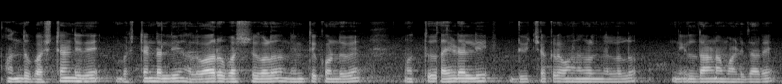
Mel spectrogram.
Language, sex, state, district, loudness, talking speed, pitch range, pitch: Kannada, male, Karnataka, Bijapur, -18 LUFS, 125 wpm, 130-145 Hz, 135 Hz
